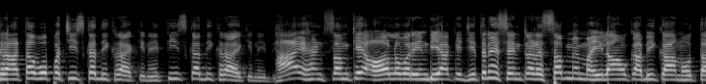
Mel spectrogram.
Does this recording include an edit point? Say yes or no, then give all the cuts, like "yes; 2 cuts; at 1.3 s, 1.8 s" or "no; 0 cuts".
yes; 1 cut; at 2.8 s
